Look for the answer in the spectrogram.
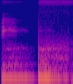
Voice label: gamemode deathmatch, announcer; tf2cciv; open fortress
